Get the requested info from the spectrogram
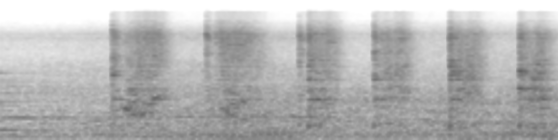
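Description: A metal utensil scraping against a metal pot or bowl in repeated strokes, about two a second, starting about a second in.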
